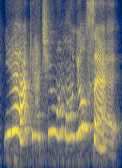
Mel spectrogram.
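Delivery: very high, falsetto fake-friendly voice; mock sweet high voice. Mocking a two-faced worker in a high sugary voice. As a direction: squeak it out like a phony ally.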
